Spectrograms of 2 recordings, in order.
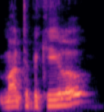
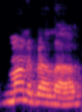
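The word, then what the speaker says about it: Montebello: How can we use blue light in our daily lives is a question from Oh, is it Montipilo? Did I pronounce that right? California. Hopefully I did. I think Montabelloo.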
